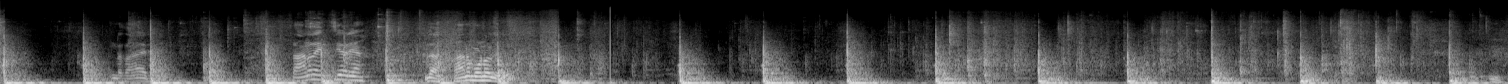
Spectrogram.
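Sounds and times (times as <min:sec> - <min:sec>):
hammer thuds on concrete: 0:00.0 - 0:15.0.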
